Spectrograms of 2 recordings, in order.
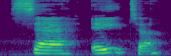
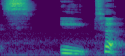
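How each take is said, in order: First: The E and A are said as two vowels. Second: The E and A make one long E. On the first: The speaker calls it wrong. "We don't say seata or se-ata" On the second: The speaker calls it right. "that's E, so we get s-eat"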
